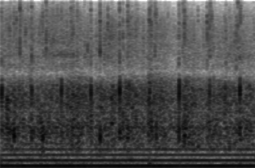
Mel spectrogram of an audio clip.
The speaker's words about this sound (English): Yeah, we should clap for that. That's an amazing thing.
